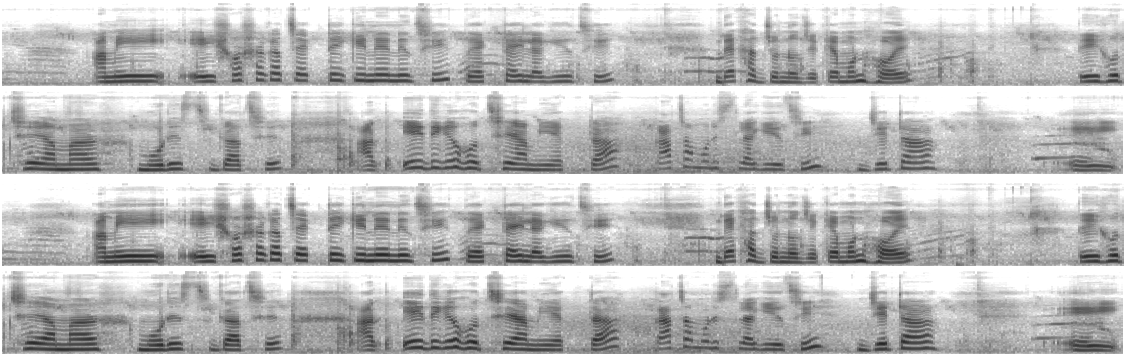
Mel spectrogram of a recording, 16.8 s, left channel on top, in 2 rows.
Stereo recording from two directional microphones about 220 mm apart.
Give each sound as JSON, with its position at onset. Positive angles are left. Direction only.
{"t": 0.7, "sound": "a woman's voice", "side_deg": -15}
{"t": 7.7, "sound": "a sound", "side_deg": -10}
{"t": 8.4, "sound": "a woman's voice", "side_deg": -10}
